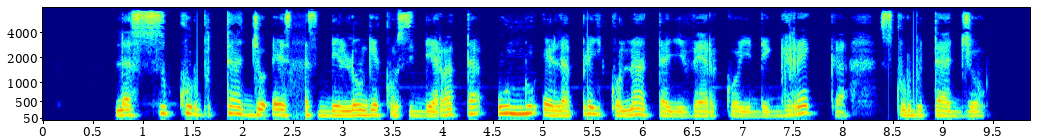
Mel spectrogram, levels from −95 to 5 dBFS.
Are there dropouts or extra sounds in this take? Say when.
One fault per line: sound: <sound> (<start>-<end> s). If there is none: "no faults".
sound: dropout (2.5-2.6 s)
